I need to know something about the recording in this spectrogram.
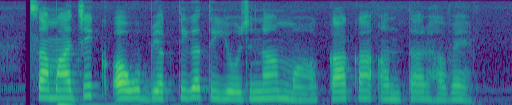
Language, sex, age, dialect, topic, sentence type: Chhattisgarhi, female, 36-40, Western/Budati/Khatahi, banking, question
